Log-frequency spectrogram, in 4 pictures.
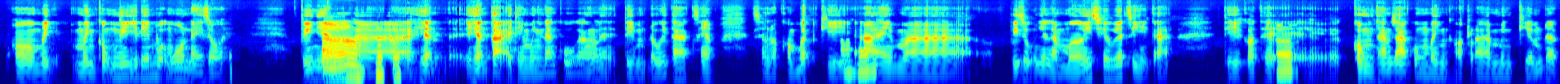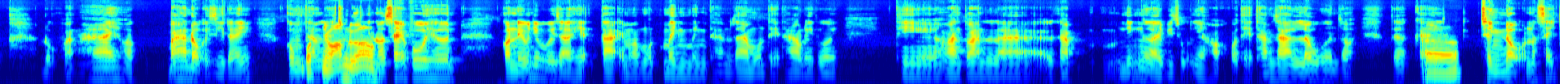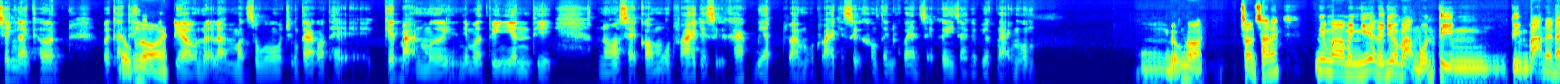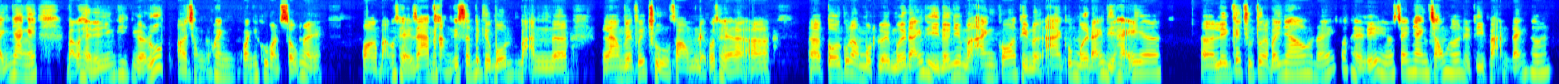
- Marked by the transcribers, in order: static; tapping; laugh; unintelligible speech; distorted speech; in English: "group"
- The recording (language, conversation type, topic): Vietnamese, unstructured, Bạn có kỷ niệm vui nào liên quan đến thể thao không?
- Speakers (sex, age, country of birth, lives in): male, 25-29, Vietnam, Vietnam; male, 30-34, Vietnam, Vietnam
